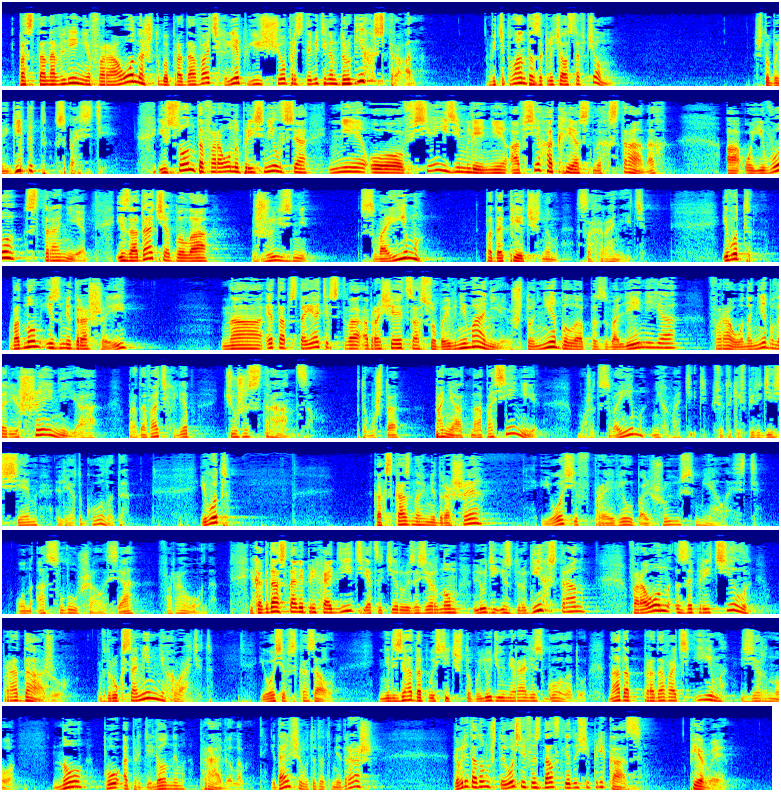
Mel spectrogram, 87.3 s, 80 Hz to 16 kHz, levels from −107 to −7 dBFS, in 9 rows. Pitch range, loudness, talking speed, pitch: 115-180 Hz, -19 LUFS, 95 wpm, 140 Hz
